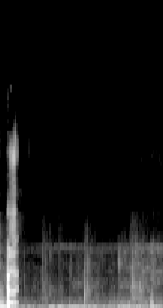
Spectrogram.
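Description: A person's single short, high-pitched laugh, a sharp yelp-like burst rising in pitch right at the start.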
